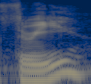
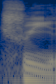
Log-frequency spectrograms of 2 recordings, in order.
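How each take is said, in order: First: The word starts with a soft 'th' sound. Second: The word starts with a hard 't' sound.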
